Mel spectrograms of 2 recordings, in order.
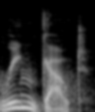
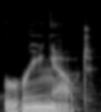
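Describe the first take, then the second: First: A hard g sound joins the two words. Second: The nasal ng links straight into out. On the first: The speaker calls it wrong. "Not ring gout" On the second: The speaker calls it right. "but ring out. Link the sounds mm with the ow"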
